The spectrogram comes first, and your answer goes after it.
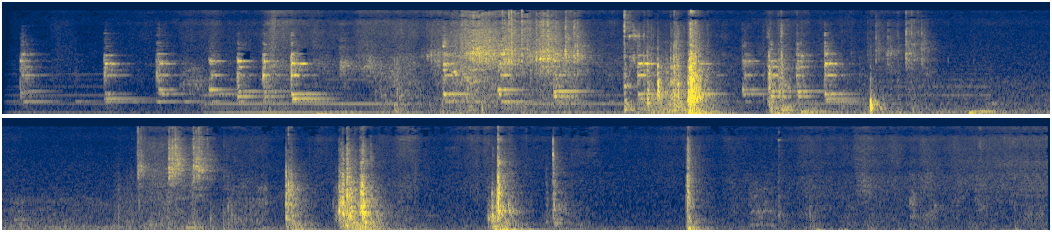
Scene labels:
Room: living room, hallway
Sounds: phone ringing, footsteps, window (more than once)

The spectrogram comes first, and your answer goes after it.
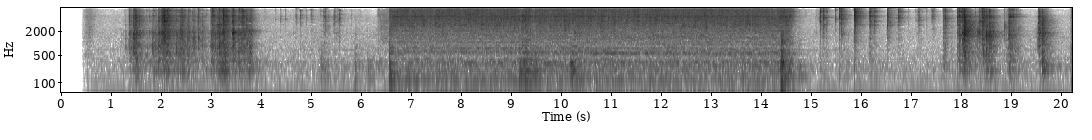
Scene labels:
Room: kitchen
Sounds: cutlery and dishes, running water

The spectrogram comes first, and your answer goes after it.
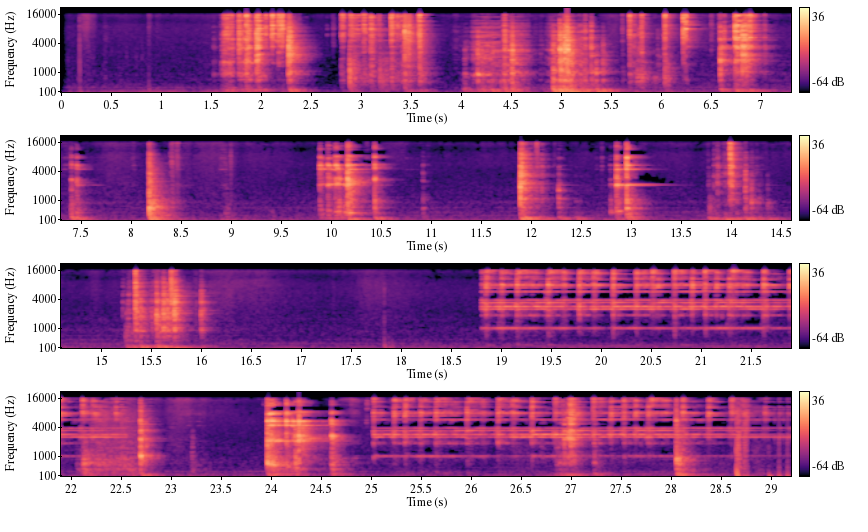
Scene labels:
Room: kitchen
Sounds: cutlery and dishes, bell ringing

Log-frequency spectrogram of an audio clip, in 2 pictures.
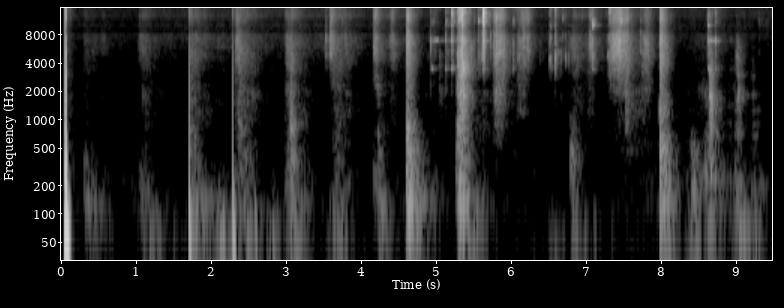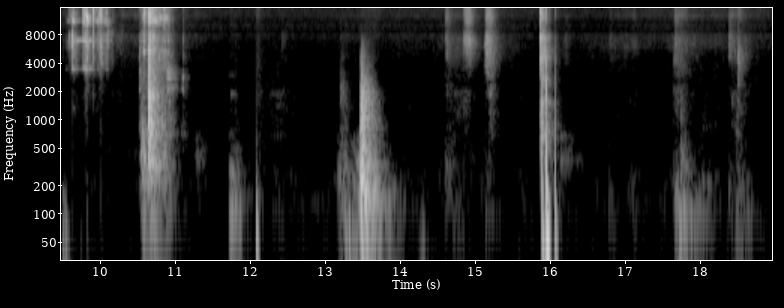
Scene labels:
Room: living room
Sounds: footsteps, keys, wardrobe or drawer (more than once), light switch

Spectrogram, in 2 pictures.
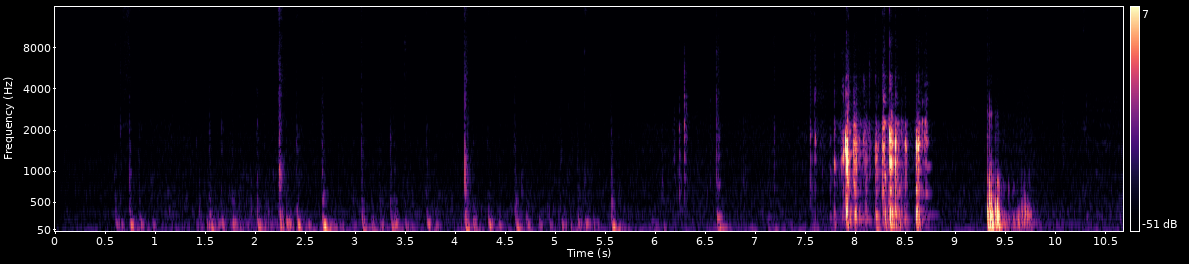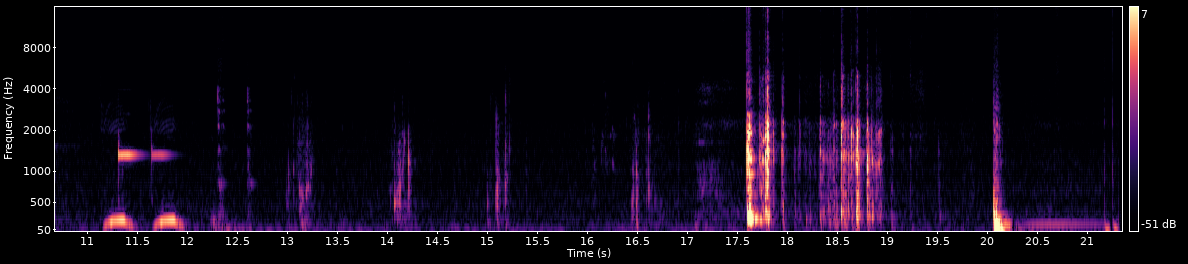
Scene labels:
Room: bedroom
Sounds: keyboard typing, phone ringing

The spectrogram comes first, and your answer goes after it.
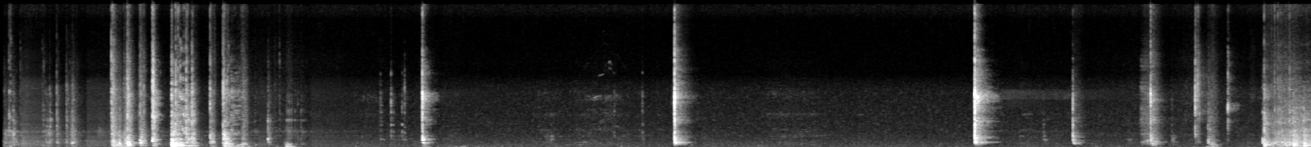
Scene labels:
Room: kitchen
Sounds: footsteps, light switch

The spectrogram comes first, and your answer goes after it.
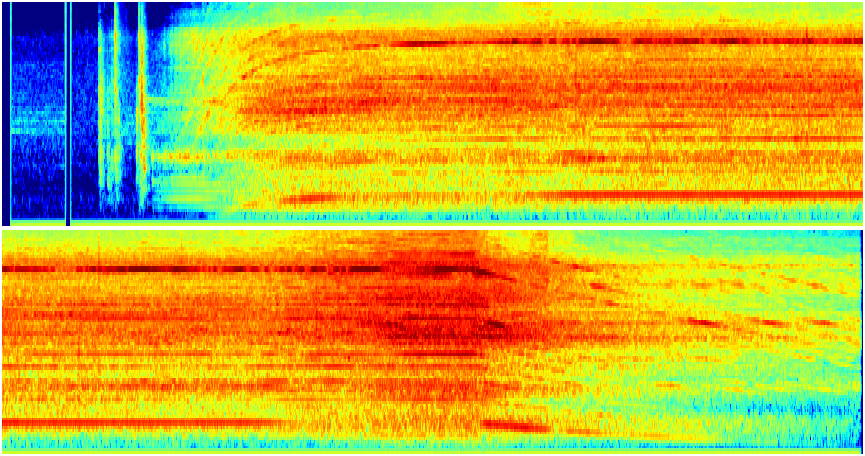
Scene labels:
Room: living room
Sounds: vacuum cleaner

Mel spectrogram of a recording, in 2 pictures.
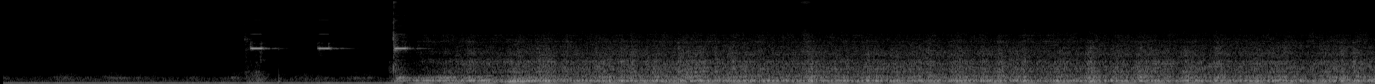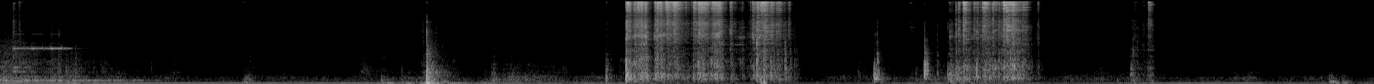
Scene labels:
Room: kitchen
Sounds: microwave, wardrobe or drawer, cutlery and dishes

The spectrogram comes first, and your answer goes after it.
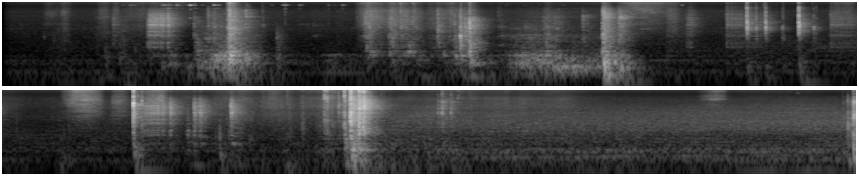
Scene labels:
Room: bedroom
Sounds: wardrobe or drawer (more than once), keyboard typing, window

